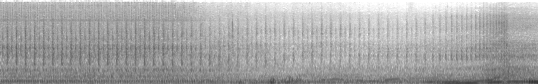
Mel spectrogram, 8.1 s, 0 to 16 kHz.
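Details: Audi A3 2.0 TFSI (8P, 2006): sharp metallic marble-like knock about four per second over a rough, wobbling idle; apparent misfire on cylinder 4; owner fears lifters, timing chain tensioner or cam follower; dealer recommends ignition coils and spark plugs.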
